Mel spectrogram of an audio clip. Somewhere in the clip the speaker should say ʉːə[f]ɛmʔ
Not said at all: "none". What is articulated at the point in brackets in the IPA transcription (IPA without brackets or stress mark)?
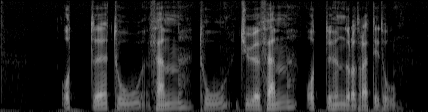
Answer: f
